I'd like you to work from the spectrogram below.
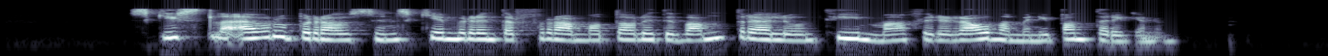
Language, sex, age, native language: Icelandic, female, 30-39, Icelandic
